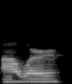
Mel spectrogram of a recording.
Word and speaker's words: hour: Kalau hour kita bacanya pakai tanpa h-nya disebutin. Jadi pakainya an hour.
